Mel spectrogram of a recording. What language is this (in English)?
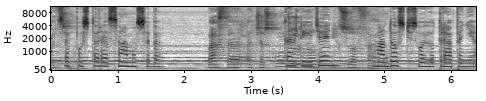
Slovak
